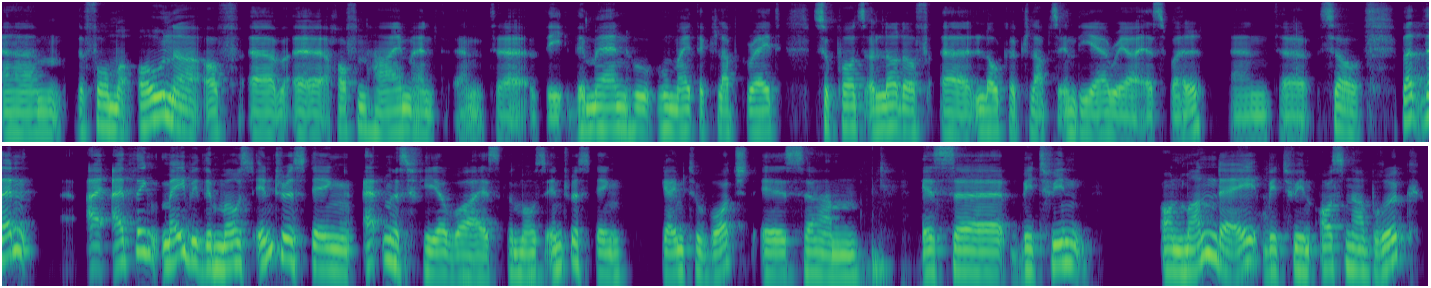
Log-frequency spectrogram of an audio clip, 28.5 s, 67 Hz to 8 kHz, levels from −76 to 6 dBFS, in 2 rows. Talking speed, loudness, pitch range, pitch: 130 wpm, -19 LUFS, 95-120 Hz, 110 Hz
